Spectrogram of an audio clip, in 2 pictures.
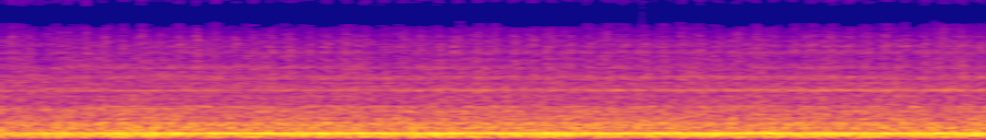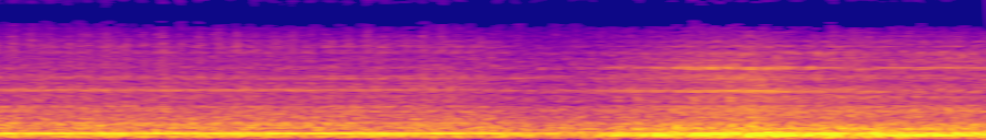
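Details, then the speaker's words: Old Whirlpool washer with old-school agitator, owner suspects the pump: low, coarse rumble with a rough rattle through each agitation stroke, louder near the end; rattling, grinding noise during agitation, cause unconfirmed. "Somebody comment down below what is wrong with this. What I think is wrong with it is the pump."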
